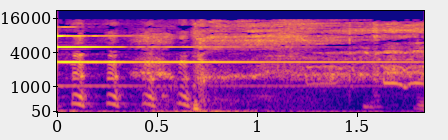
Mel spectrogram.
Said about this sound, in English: Ring the bell.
